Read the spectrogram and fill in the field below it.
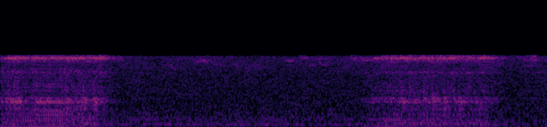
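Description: Low rattling snore on the breath in, easing off and returning, against steady background noise; vibration of the soft tissues of the throat during sleep.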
